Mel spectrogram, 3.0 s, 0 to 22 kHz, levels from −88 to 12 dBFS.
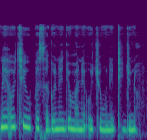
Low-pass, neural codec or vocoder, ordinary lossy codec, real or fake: none; none; none; real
